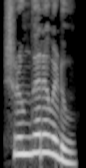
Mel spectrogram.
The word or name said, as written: ಶೃಂಗರವಡು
